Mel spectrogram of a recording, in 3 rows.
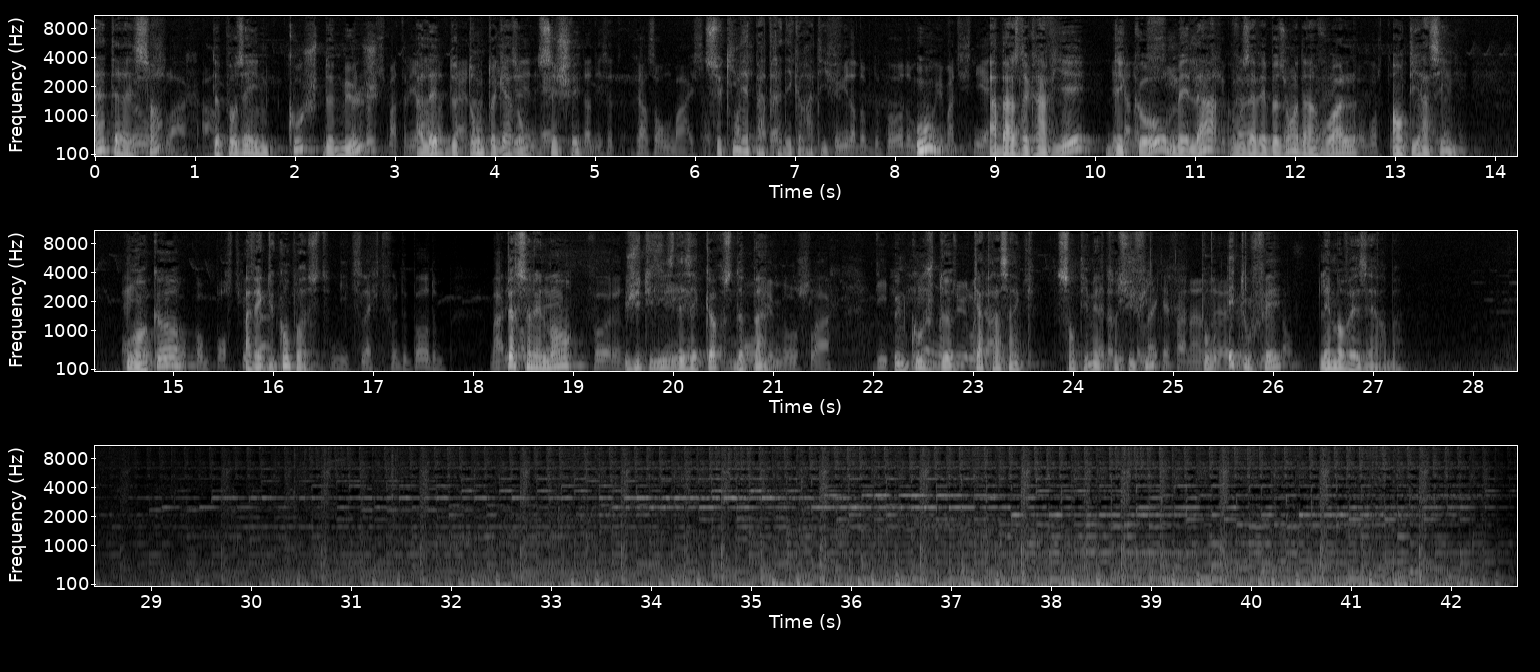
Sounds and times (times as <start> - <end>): Speech: 0.0 - 13.8, 14.5 - 27.4.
